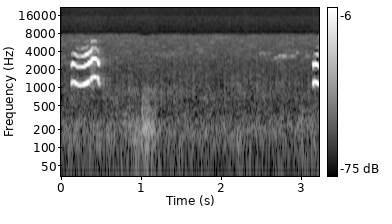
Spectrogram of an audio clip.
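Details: Female tawny owl calling from a nest box in the early morning of 26 March 2014 as the male delivers a frog. A wavering call with a rising-falling shape, a low muffled knock, then the start of another call.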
